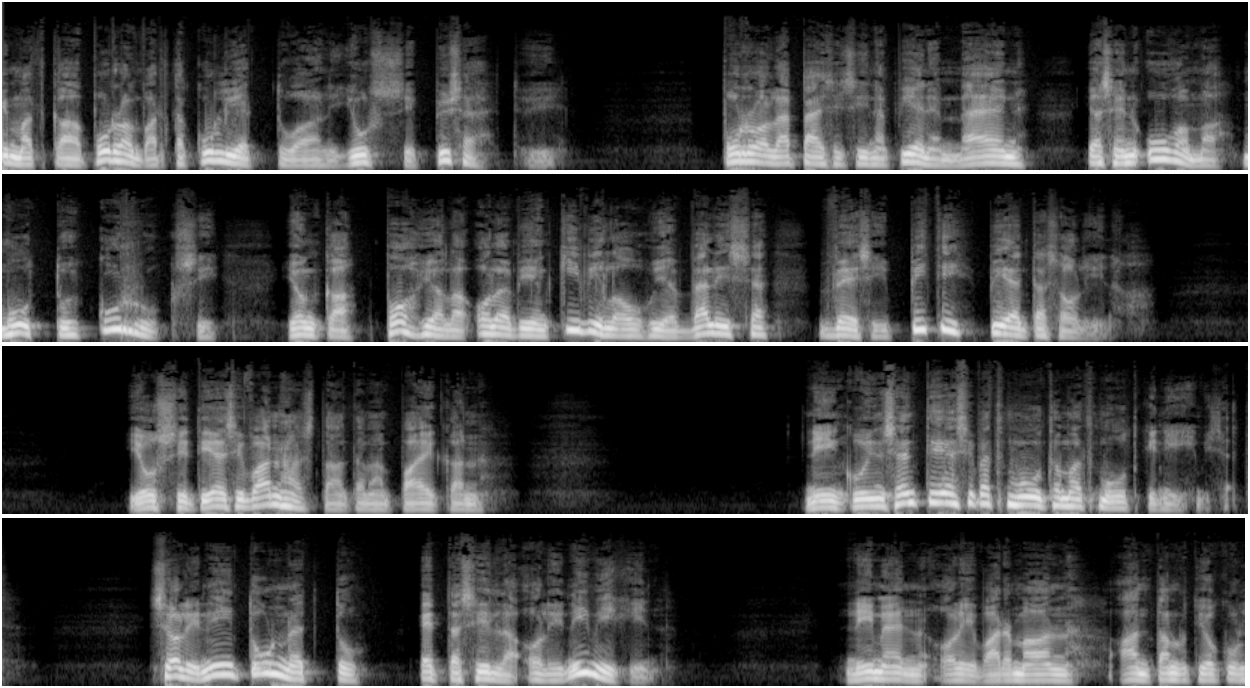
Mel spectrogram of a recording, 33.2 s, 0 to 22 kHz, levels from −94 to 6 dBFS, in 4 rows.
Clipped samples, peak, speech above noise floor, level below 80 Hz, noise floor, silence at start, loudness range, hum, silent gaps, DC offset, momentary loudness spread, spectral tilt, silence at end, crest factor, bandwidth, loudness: under 0.1%; 0 dBFS; 67 dB; -46 dBFS; -79 dBFS; 0 s; 5 LU; none; none; under 0.1%; 13 LU; -8 dB/octave; 0 s; 14 dB; 9.8 kHz; -13 LUFS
